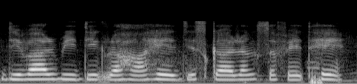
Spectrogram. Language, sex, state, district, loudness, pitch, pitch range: Hindi, female, Arunachal Pradesh, Papum Pare, -15 LUFS, 225 Hz, 215-230 Hz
